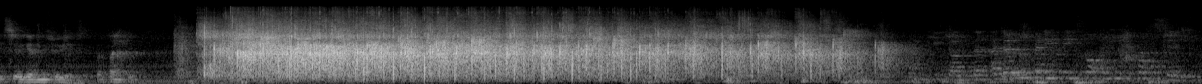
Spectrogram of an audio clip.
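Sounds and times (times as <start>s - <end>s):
audience applauding: 1.8s - 9.1s.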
